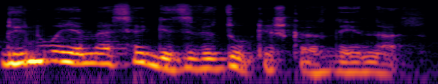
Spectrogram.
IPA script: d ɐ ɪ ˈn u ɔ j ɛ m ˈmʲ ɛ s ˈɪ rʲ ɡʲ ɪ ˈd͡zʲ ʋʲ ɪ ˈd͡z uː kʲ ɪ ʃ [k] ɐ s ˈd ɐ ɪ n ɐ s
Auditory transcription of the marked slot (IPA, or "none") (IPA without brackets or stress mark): k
